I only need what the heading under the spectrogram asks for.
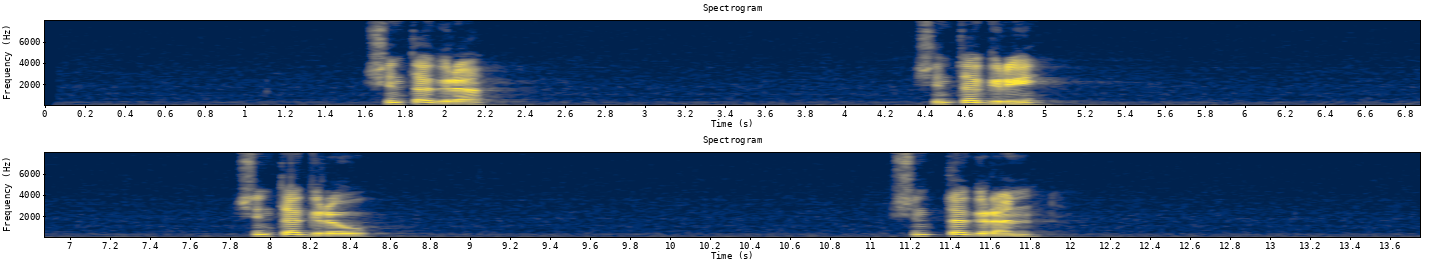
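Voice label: what do u study, Libyan arabic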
